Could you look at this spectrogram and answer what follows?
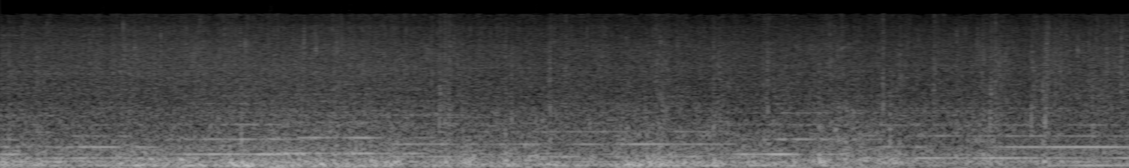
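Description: In Marvel's Guardians of the Galaxy video game, heavy rain pours down steadily through a thunderstorm, a dense continuous hiss with low rumbling thunder and faint tonal hums underneath, no voices.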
